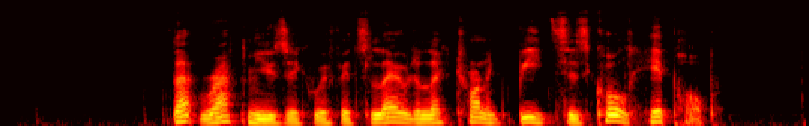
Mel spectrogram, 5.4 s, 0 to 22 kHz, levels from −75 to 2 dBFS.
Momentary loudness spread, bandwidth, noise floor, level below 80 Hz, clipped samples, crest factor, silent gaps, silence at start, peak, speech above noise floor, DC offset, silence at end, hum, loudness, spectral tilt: 7 LU; 15 kHz; -70 dBFS; -62 dBFS; under 0.1%; 18 dB; none; 1.15 s; -8 dBFS; 45 dB; under 0.1%; 0.7 s; none; -25 LUFS; -6.5 dB/octave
